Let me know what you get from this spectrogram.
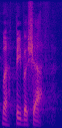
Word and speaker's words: Mephibosheth: It's quite a hard name to say, Mephibosheth. When you see it, you'll say, how do you say that? You just have to remember Phoebe, Mephibosheth, and you can say it.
